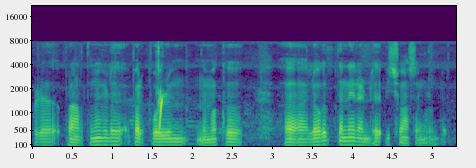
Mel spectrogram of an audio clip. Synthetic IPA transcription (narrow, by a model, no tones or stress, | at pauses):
poːɻpraːrt̪ʰɐnɐɣɐɭepɐlɐpːo̞ːɻumnɐmukːɨ | lo̞ːɡɐt̪ːe̥t̪ːɐnːe̞ɾe̞ɳɖɨʋiɕwaːsɐ̰ŋːɐ̰ɭṵɳɖɨ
